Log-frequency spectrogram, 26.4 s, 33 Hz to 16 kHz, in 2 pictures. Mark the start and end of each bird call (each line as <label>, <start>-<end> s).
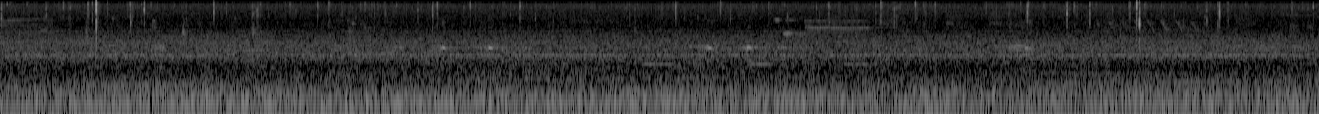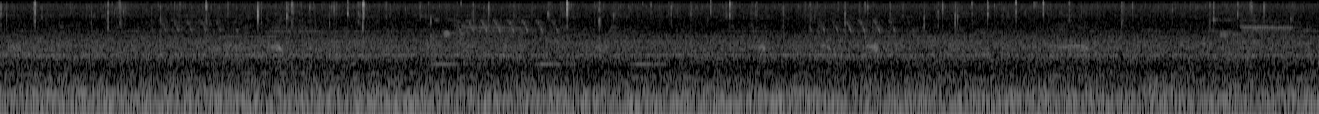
Common Grackle (Quiscalus quiscula), 0.0-2.9 s
Mourning Dove (Zenaida macroura), 4.0-8.8 s
Red-winged Blackbird (Agelaius phoeniceus), 7.6-8.9 s
American Robin (Turdus migratorius), 10.6-12.1 s
American Robin (Turdus migratorius), 14.3-15.6 s
Canada Goose (Branta canadensis), 15.7-16.3 s
Mourning Dove (Zenaida macroura), 16.1-20.2 s
American Robin (Turdus migratorius), 17.6-18.9 s
Canada Goose (Branta canadensis), 20.2-25.2 s
American Robin (Turdus migratorius), 21.1-22.4 s
Red-winged Blackbird (Agelaius phoeniceus), 25.2-26.3 s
